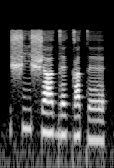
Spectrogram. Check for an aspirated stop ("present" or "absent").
absent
